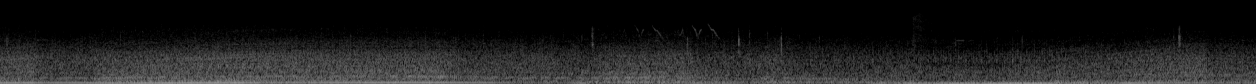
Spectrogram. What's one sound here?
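A tractor engine rumbles steadily, rising and falling in pitch as it drives.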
